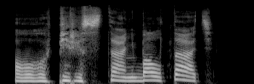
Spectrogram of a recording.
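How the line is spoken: Hiss. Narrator (Russian): прошипел Гарри

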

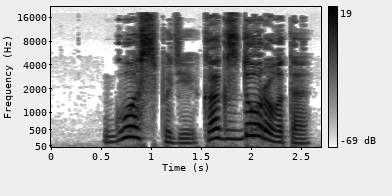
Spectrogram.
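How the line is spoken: Exclaimed. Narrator (Russian): воскликнул отец Евгений

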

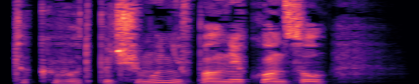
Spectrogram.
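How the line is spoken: Mumbling. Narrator (Russian): пробормотала Элли

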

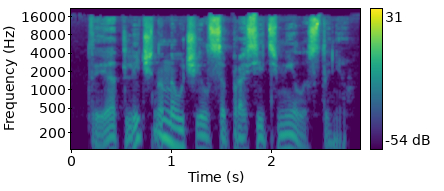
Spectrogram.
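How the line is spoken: Approving purr. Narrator (Russian): одобрительно промурлыкал жрец

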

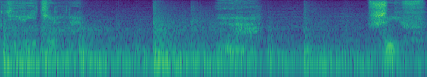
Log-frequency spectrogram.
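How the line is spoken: Quiet, king. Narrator (Russian): тихо сказал король

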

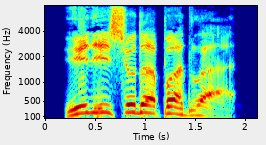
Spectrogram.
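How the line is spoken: Growling bear. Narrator (Russian): зарычал медведь

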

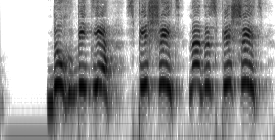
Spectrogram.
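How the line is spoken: Urgent yelling. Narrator (Russian): завопил Шварк

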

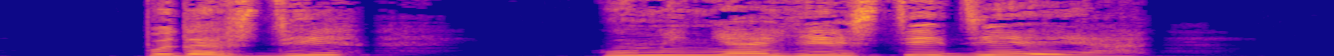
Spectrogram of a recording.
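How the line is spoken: Sudden exclamation. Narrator (Russian): Вдруг воскликнула Ива

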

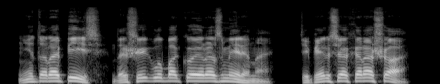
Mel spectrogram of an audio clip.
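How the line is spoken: Calm, confident voice. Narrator (Russian): я говорил спокойным, уверенным голосом

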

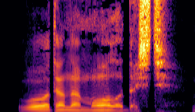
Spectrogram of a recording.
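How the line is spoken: Sigh. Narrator (Russian): вздохнул стражник

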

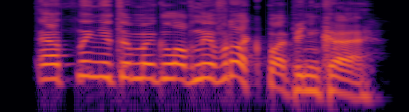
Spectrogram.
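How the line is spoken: Snorting. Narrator (Russian): фыркнула Торчейла

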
